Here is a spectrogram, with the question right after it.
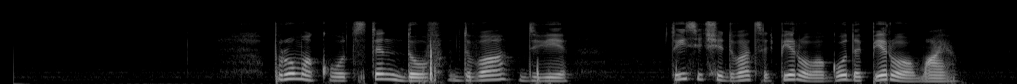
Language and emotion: Russian, neutral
